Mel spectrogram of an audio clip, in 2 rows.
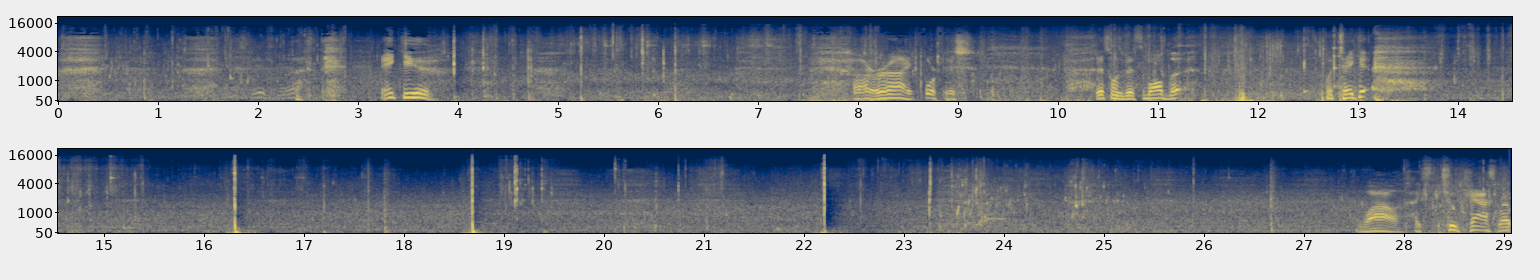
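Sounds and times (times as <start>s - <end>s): flowing river water: 0.0s - 29.0s.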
